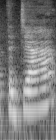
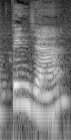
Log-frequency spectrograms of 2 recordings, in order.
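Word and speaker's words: Thingyan: my experience of uh taja or thinja two ways to pronounce uh the the new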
